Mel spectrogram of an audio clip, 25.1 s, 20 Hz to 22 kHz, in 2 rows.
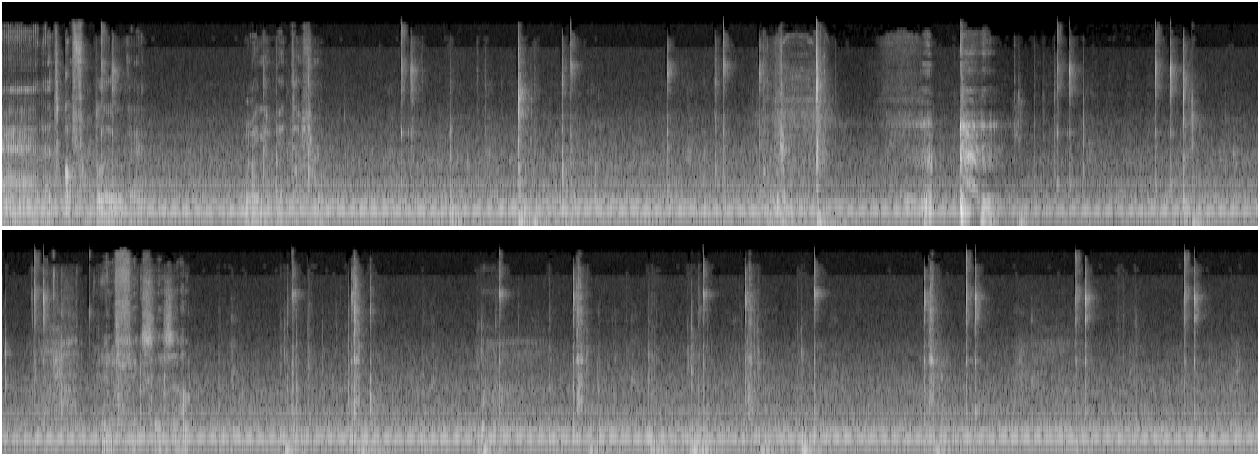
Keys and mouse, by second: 5.2 a, 5.3 middle click, 8.1 KP_0, 10.5-14.8 drag, 14.9-22.2 middle drag, 22.2-25.1 drag.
